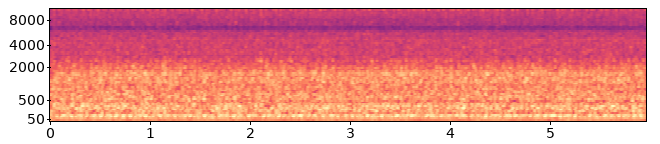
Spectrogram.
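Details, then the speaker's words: Jeep engine idling after new plugs and wires, warming up with cooling system being bled: constant airy hiss over the engine note; vacuum leak from rotted heater-control vacuum lines, related to the broken heater vacuum valve; owner unsure whether it affects the engine. "By the way, I've got to plug that leak. I hear it. I don't know if it affects the engine."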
